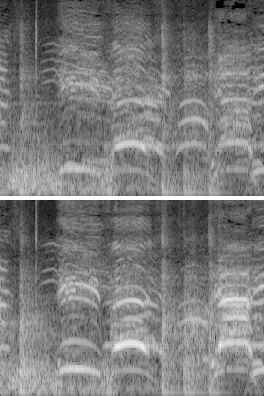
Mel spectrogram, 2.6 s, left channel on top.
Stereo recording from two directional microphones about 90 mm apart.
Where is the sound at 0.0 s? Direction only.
40° right (ahead or behind).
